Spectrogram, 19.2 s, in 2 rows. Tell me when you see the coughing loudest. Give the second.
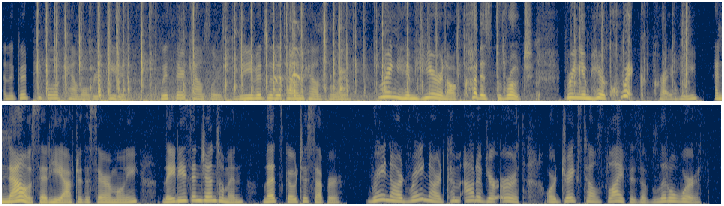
4 s.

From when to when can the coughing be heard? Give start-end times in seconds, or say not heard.
3.6-5.2.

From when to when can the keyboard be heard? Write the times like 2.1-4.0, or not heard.
0.4-9.8.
